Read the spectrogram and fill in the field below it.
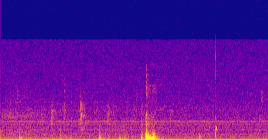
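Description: A pickaxe strikes stone once.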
